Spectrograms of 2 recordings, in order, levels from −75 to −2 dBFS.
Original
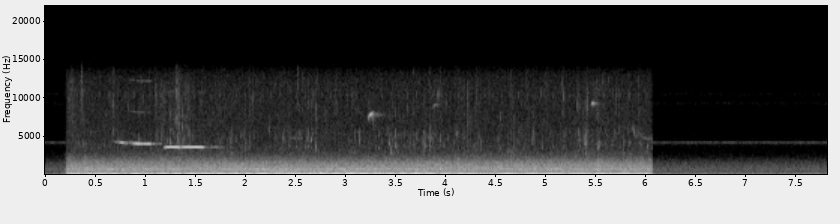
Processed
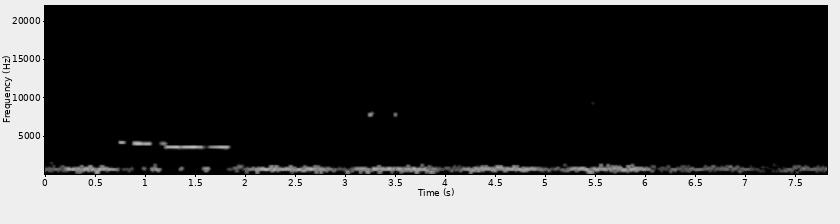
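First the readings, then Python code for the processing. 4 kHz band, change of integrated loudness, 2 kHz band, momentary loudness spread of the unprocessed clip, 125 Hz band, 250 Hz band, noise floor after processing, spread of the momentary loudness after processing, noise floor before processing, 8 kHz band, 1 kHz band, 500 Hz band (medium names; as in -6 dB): -1.0 dB, -10.5 dB, under -40 dB, 4 LU, under -40 dB, under -20 dB, -55 dBFS, 22 LU, -43 dBFS, -9.0 dB, -2.5 dB, -5.0 dB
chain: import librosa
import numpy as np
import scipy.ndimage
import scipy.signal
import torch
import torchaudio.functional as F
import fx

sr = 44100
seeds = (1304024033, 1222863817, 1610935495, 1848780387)

y = scipy.signal.sosfilt(scipy.signal.ellip(4, 1.0, 60, 370.0, 'highpass', fs=sr, output='sos'), x)
y = y + 10.0 ** (-4.0 / 20.0) * np.pad(y, (int(249 * sr / 1000.0), 0))[:len(y)]
y = fx.rider(y, sr, range_db=10, speed_s=0.5)
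y = 10.0 ** (-14.0 / 20.0) * np.tanh(y / 10.0 ** (-14.0 / 20.0))
y = fx.spec_topn(y, sr, count=2)
y = fx.stagger_phaser(y, sr, hz=0.94)
y = y * librosa.db_to_amplitude(7.5)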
